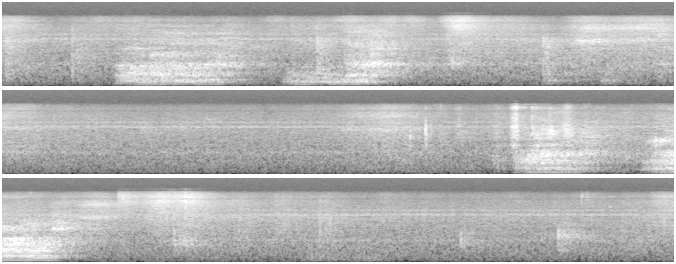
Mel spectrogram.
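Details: Boxer playing with another dog, making low, grumbling talk-like vocalizations in two short bursts near the start and two more around six seconds, with quiet gaps between and faint background hiss.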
